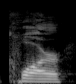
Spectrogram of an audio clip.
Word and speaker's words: coir: He says coconut coir. How do you pronounce coir? Is it coir? – Coir. Yeah, coir? Coconut coir.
